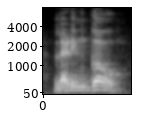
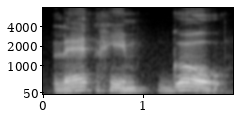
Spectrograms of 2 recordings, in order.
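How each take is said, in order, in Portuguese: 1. O H é mudo; o T soa como R. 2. Tanto o T quanto o H são claramente pronunciados.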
